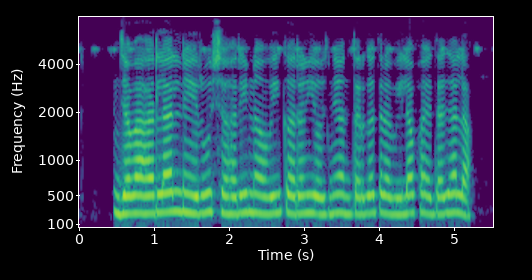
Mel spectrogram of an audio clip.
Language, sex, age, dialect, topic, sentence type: Marathi, female, 18-24, Standard Marathi, banking, statement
